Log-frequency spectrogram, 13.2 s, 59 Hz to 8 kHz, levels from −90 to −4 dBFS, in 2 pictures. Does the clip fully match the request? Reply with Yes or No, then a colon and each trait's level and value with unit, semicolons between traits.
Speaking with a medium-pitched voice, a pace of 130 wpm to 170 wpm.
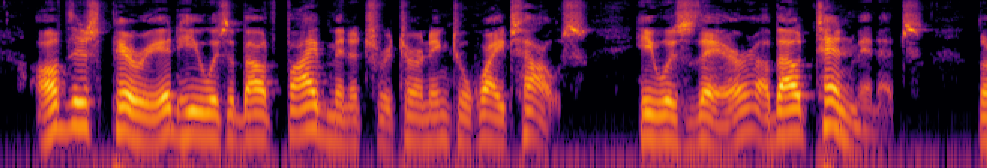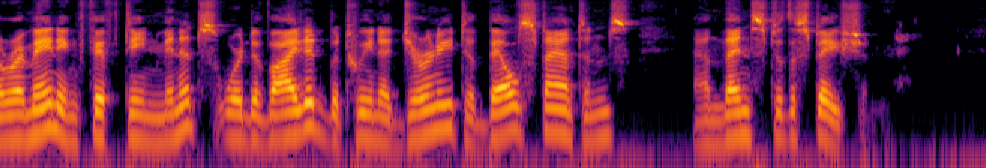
Yes: medium, 145 Hz; average, 160 wpm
